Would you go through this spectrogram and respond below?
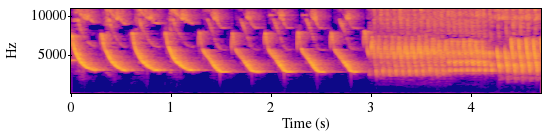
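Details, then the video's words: Canary song used to train other birds: a slow series of clear downslurred whistles, roughly three each second, then a switch into a fast high buzzing trill. "SUARA KENARI GACOR UNTUK MASTERAN | Canary Bird Training"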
